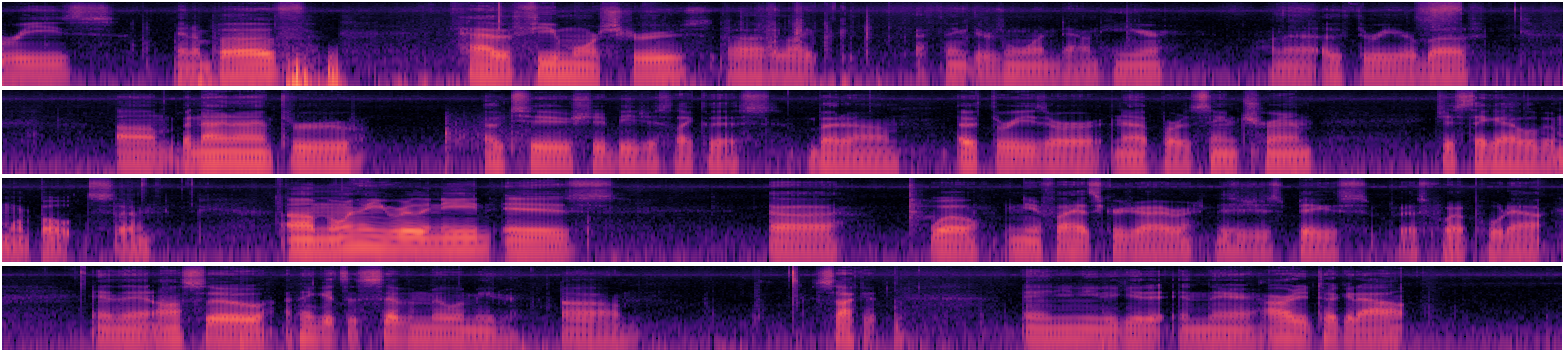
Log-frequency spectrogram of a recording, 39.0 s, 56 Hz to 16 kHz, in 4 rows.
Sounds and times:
Speech: 0.0s - 2.0s, 2.8s - 7.3s, 7.9s - 9.2s, 10.5s - 12.0s, 12.8s - 18.0s, 18.7s - 20.5s, 21.2s - 23.4s, 24.3s - 29.2s, 29.8s - 33.3s, 34.2s - 34.8s, 35.6s - 38.0s.

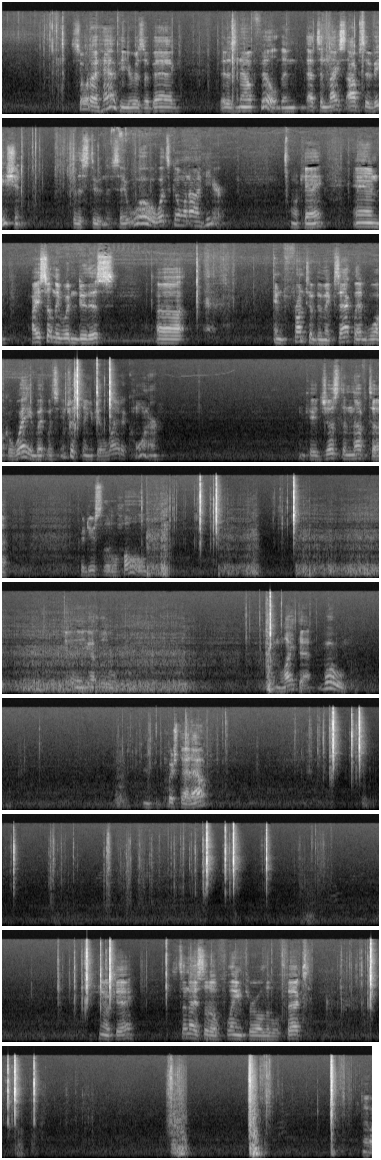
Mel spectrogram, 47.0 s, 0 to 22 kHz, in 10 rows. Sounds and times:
Speech: 0.9s - 5.0s, 5.6s - 7.5s, 8.3s - 11.8s, 12.8s - 16.2s, 17.8s - 19.0s, 19.8s - 20.8s, 24.3s - 25.1s, 26.9s - 28.0s, 30.0s - 30.9s, 38.9s - 41.6s.

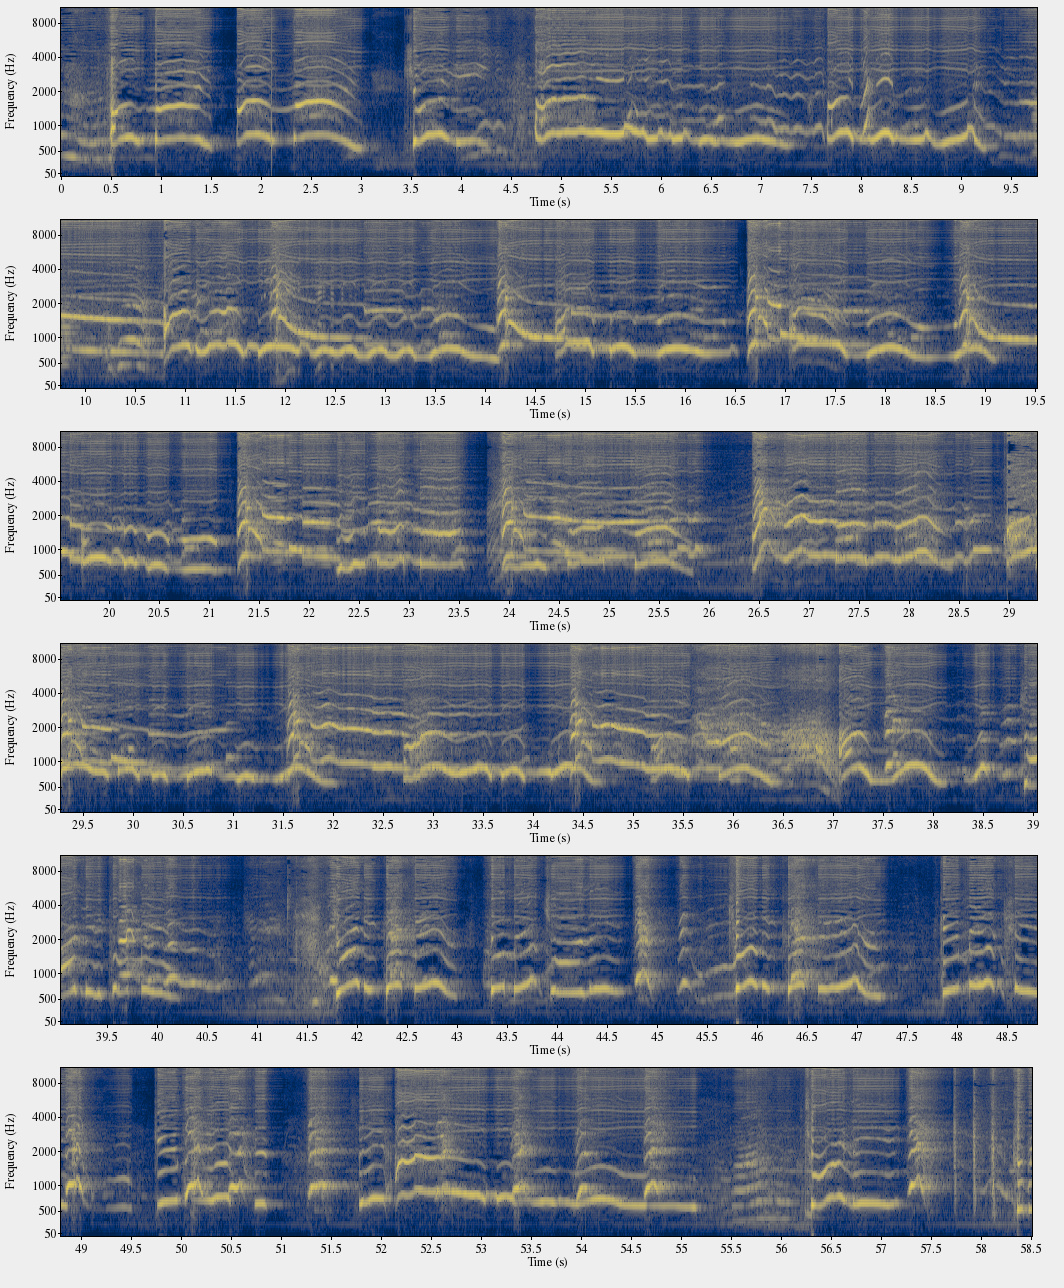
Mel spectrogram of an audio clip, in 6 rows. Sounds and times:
Howl: 4.8s - 41.1s, 41.7s - 57.4s
Whimper (dog): 4.8s - 44.0s.

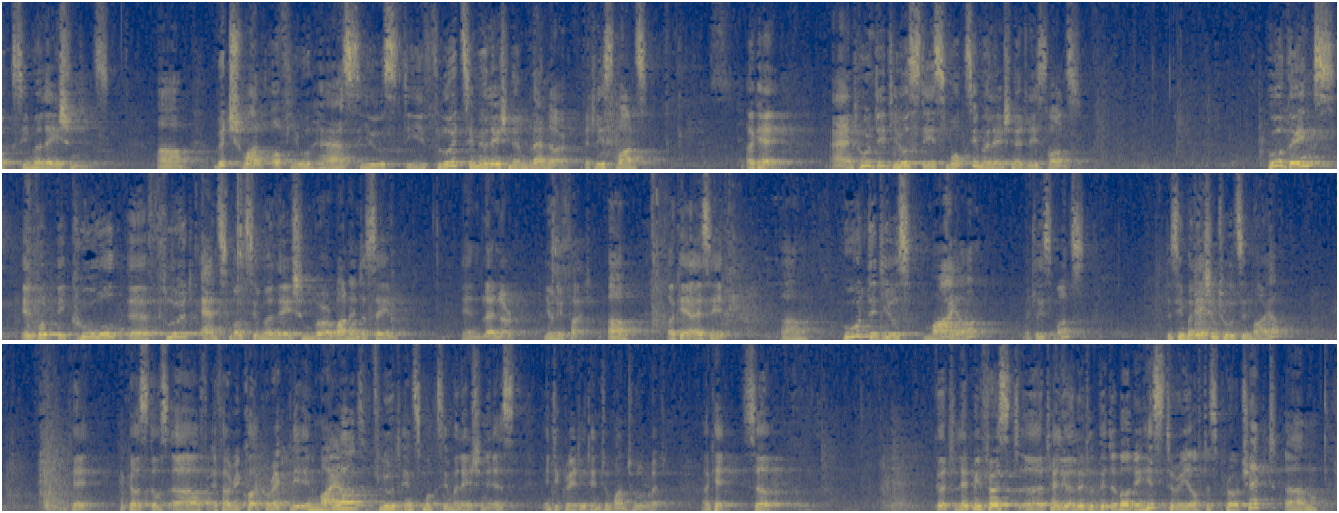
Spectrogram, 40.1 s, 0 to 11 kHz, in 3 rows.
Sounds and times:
Speech: 0.0s - 10.9s, 12.6s - 24.3s, 25.0s - 26.3s, 27.3s - 34.9s, 36.0s - 40.0s.

